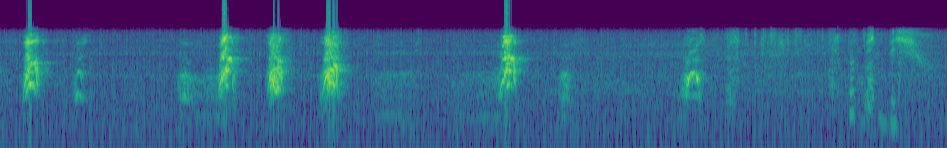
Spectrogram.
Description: A dog barks and yaps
